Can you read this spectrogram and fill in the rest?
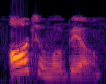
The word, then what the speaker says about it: automobile: 注意字母 i 在这里的读音变成了长的 e，所以叫做 automobile， automobile。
